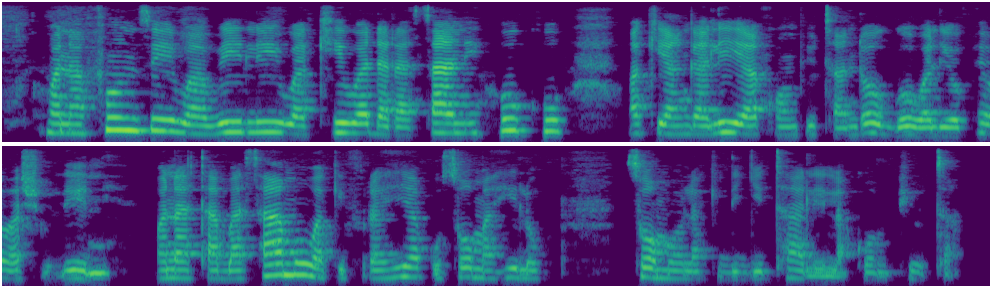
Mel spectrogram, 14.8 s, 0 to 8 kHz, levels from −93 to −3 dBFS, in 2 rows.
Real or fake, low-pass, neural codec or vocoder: real; 7.2 kHz; none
